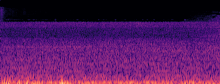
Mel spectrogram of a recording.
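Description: Steady low rumble of outdoor background noise with no distinct tones or events.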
